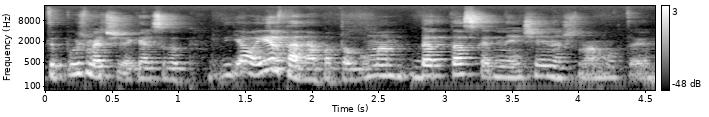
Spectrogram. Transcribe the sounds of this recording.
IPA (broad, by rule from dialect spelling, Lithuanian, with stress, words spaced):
tʲeːp ˈuːʒʲmʲɛt͡ʃʲoː juɔˈkʲɛlʲ ˈsɑːkoː ˈjoː ˈiːr ˈtɑː nʲɛpɐtoːˈɡuːmɐ bʲɛt ˈtɐs kɐt nʲɛɪʃʲˈɛɪnʲ ɪʃ ˈnɑːmʊ ˈtɐɪ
